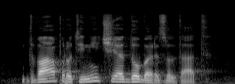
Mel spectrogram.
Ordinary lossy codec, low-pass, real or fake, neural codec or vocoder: none; 10.8 kHz; real; none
